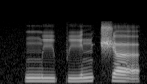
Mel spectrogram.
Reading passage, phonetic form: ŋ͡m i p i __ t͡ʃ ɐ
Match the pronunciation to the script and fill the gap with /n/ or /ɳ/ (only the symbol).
n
